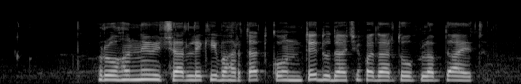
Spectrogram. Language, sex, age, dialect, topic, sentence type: Marathi, male, 18-24, Standard Marathi, agriculture, statement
